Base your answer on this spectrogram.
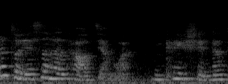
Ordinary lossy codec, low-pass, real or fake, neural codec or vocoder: none; none; real; none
